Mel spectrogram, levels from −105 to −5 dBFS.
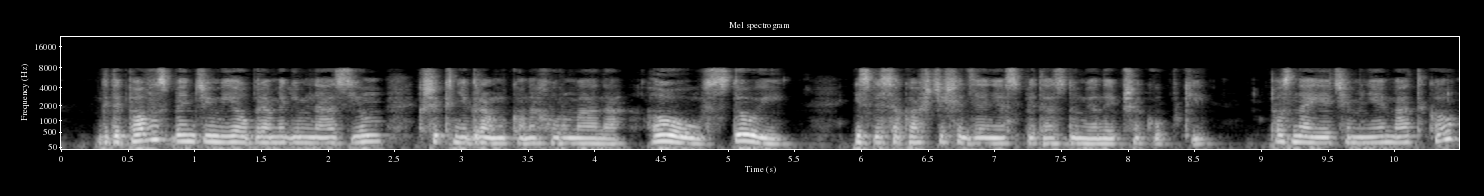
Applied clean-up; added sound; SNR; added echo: none; none; none; reverberation time 0.1 s.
